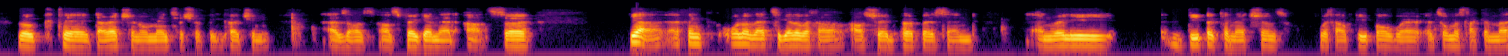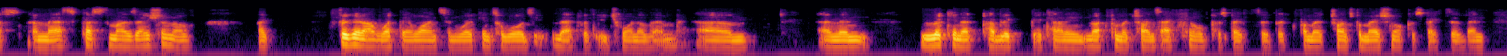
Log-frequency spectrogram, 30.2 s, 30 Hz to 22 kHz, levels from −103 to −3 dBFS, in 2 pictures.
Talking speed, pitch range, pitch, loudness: 155 wpm, 100-110 Hz, 105 Hz, -24 LUFS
